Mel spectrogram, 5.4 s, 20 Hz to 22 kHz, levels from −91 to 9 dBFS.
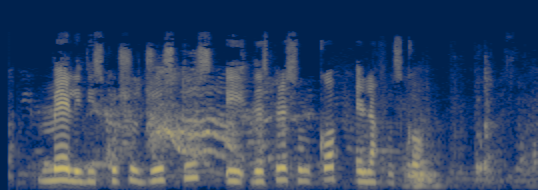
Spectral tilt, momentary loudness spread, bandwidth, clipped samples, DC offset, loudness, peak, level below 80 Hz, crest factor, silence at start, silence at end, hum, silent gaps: -4 dB/octave; 18 LU; 10.5 kHz; under 0.1%; under 0.1%; -22 LUFS; -4 dBFS; -74 dBFS; 20 dB; 0.1 s; 0 s; none; none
